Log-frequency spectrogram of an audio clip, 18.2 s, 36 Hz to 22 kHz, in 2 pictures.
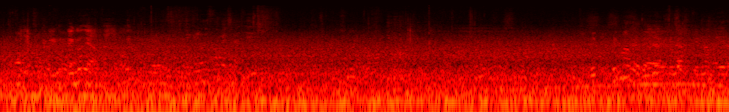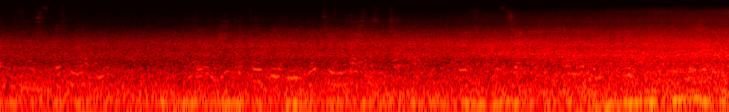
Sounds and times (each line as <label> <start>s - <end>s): cars 0.0s - 18.2s
people chatting 0.1s - 3.3s
people walking 3.1s - 6.1s
people chatting 7.3s - 10.5s
motorbikes 10.6s - 18.2s
people chatting 11.5s - 18.2s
